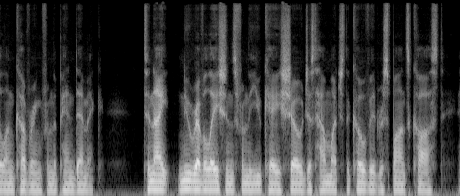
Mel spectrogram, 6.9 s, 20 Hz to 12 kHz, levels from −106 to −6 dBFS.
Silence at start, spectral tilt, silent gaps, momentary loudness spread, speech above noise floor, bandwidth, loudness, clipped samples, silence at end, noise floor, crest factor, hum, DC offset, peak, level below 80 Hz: 0 s; -7 dB/octave; none; 10 LU; 38 dB; 11.5 kHz; -28 LUFS; under 0.1%; 0.35 s; -65 dBFS; 18 dB; none; under 0.1%; -10 dBFS; -44 dBFS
